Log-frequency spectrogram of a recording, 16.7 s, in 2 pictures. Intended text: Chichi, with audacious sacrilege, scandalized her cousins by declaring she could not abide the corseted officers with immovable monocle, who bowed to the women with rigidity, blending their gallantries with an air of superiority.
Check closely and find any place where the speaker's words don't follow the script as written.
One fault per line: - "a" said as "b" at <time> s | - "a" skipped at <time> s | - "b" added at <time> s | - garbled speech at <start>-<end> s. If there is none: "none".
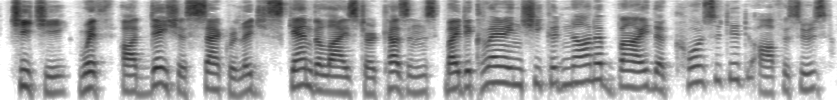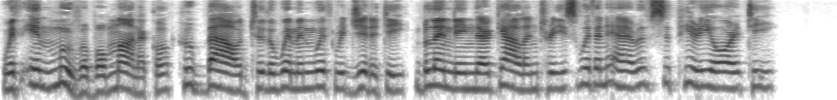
none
